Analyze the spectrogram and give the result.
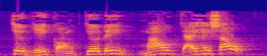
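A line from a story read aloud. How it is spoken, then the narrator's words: Loud roar. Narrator (Vietnamese): gầm lớn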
